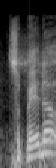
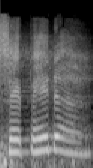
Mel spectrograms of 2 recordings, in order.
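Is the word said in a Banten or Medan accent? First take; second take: Banten; Medan. First: It is spoken in a Banten regional accent. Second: It is spoken in a Medan regional accent. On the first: "kita orang Banten bilang sepeda" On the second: "Teman kita yang Medan bilang sepeda"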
